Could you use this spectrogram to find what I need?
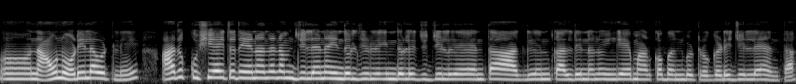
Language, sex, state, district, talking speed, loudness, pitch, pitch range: Kannada, female, Karnataka, Chamarajanagar, 180 wpm, -14 LUFS, 245 Hz, 230-275 Hz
